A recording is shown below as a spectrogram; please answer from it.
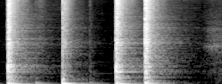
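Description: Wooden cajon played with the hands: four sharp strokes of a samba-reggae phrase, the last two close together as loud slaps, then the playing stops.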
